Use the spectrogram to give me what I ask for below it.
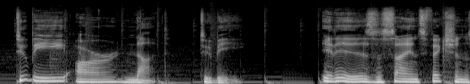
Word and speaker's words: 2BR02B: It is titled 2BR02B, but it's pronounced 2BR not to be.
